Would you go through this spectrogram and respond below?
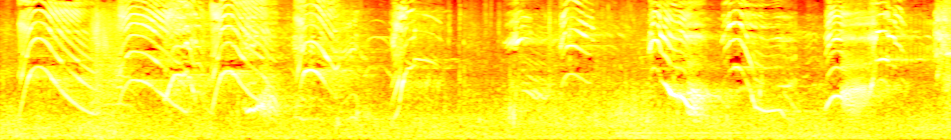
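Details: Dolphins underwater in the sea trade a lively series of loud, swooping whistles, arching up and falling away in quick succession with brief gaps between groups, over a faint watery hiss.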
